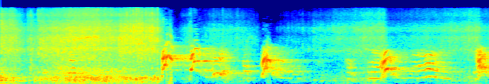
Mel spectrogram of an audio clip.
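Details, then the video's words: Rough collie Jessie, a female, barking at a radio-controlled children's toy car, wanting to bite it; after two seconds of whirring motor noise, sharp harmonic barks come about once a second, five in all. "Rough collie barks at a baby car, reaction of a collie dog on baby car"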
